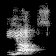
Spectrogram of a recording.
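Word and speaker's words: yacht: yes yday not yesterday stay yach not yet the C and H in this word are silent y not yet say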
